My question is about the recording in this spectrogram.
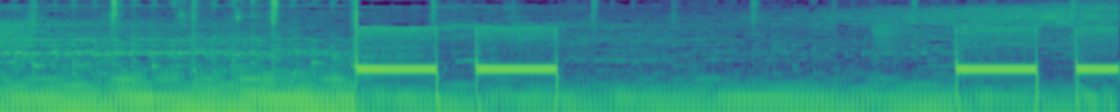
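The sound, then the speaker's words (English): A telephone ringback tone sounds in two double-burst rings, each a steady buzzy tone, loud, over a low humming bed with no talking, as a call is placed to a random phone number. “Let's call the first random number, please.”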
